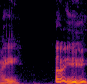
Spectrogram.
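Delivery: high, loud voice breaking on the words. Player explaining which monster they enjoy fighting in this game, voice cracking. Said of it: "Sorry. Voice crack".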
